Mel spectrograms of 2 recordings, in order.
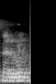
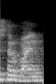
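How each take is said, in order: First: The last syllable has a short, reduced vowel. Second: The last syllable has an 'eye' vowel. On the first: The speaker calls it right. "सर्वल पढ़ेंगे" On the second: The speaker calls it wrong. "कुछ लोग सर्वाइल पढ़ देंगे लेकिन गलत है"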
